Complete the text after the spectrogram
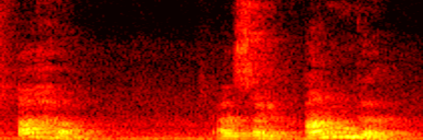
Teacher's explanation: जब हम उसका उच्चारण करते हैं तो नाक और मुंह दोनों से पढ़ते हैं, इसीलिए इनको हम अनुस्वार भी कहते हैं।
